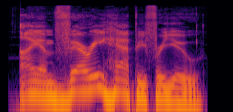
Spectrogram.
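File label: i am very happy for you, male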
